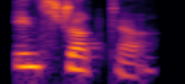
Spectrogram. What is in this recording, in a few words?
"instructor", Indian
